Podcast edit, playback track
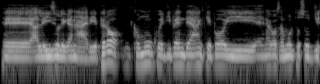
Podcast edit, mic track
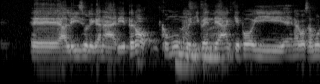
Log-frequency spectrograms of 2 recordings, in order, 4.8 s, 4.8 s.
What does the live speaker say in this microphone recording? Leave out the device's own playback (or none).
Una settimana.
